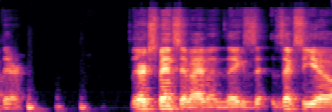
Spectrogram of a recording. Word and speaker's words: XXIO: I haven't Zexio. I think that's how you pronounce it, Zexio, and it's XXIO is what it looks like.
